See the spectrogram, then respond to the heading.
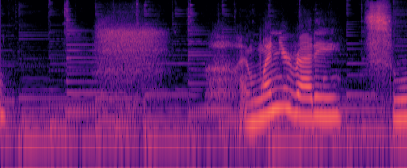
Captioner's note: inhales and exhales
